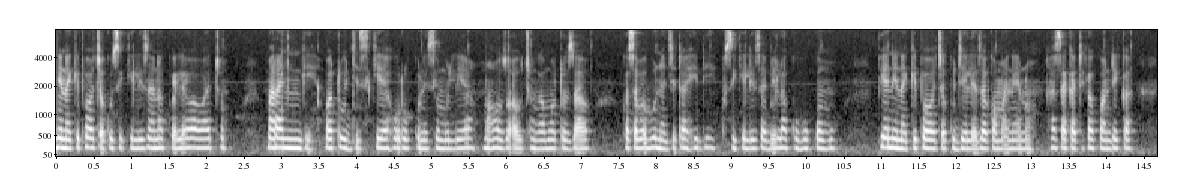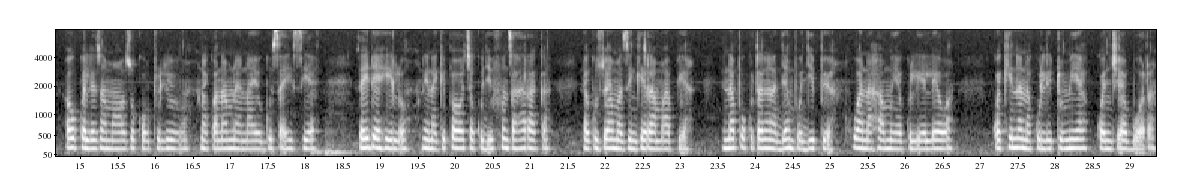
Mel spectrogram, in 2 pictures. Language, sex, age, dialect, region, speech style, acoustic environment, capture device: Swahili, female, 25-34, Kenya - Mombasa, Kenya, happy, silence, desktop / Windows / Chrome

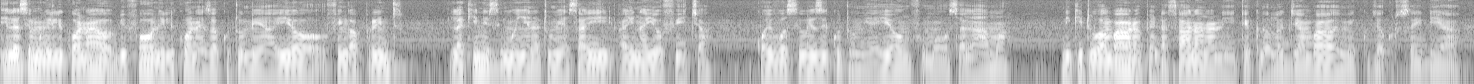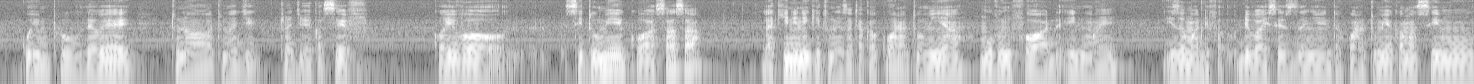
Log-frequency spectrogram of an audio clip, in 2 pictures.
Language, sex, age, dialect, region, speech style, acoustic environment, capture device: Swahili, male, 25-34, Kenya - Nairobi Sheng-influenced, Kenya, focused; relaxed, silence, desktop / Windows / Chrome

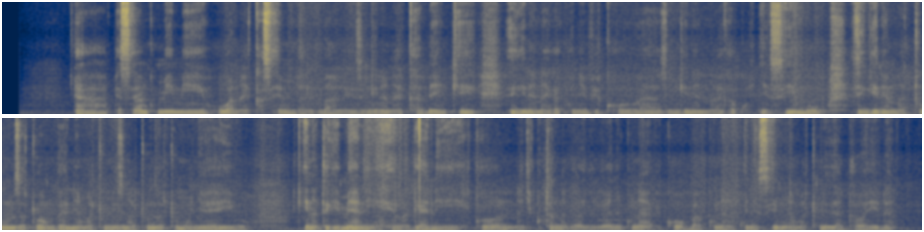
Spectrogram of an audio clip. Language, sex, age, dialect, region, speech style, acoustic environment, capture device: Swahili, male, 25-34, Tanzania - Dar es Salaam, Tanzania, relaxed, people talking; music; silence, mobile / Linux / Chrome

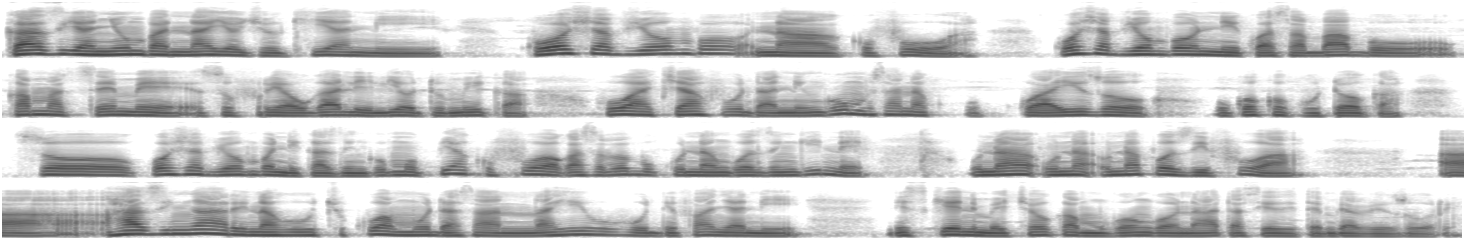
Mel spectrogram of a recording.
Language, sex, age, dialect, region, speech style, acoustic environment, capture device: Swahili, male, 45-54, Kenya - Nairobi Sheng-influenced, Kenya, happy, silence, mobile / Linux / Chrome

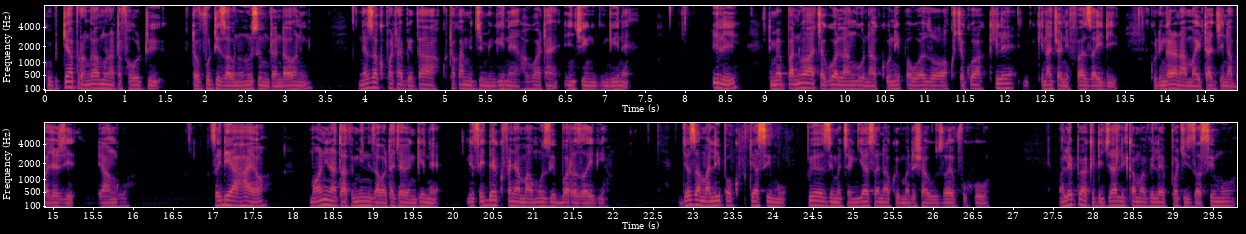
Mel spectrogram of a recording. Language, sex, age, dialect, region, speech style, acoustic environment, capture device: Swahili, male, 18-24, Kenya - Nairobi Sheng-influenced, Kenya, relaxed, nature, mobile / Linux / Chrome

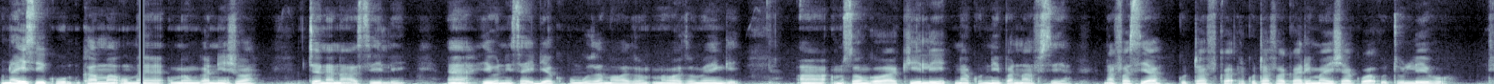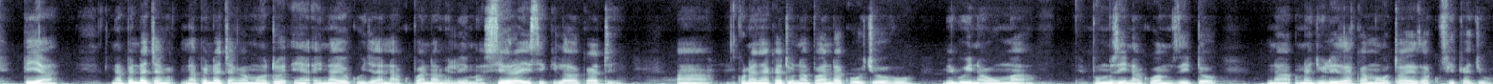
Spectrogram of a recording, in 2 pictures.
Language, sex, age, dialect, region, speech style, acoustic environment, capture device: Swahili, male, 25-34, Kenya - Mombasa, Kenya, relaxed, silence, mobile / Linux / Chrome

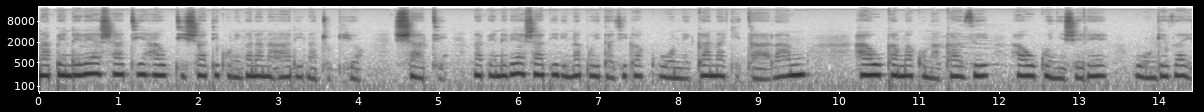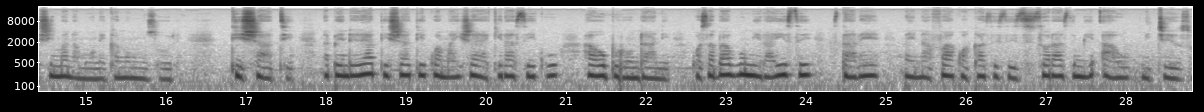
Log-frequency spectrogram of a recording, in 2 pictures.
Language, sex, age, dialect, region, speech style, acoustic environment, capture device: Swahili, female, 25-34, Kenya - Mombasa, Kenya, relaxed, silence; nature, desktop / Windows / Chrome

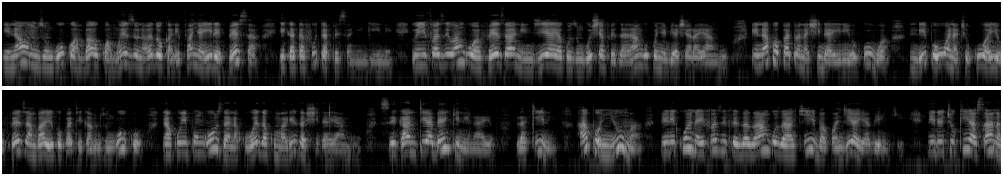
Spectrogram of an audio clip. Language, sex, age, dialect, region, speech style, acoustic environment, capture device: Swahili, female, 35-44, Tanzania - Dar es Salaam, Tanzania, happy; relaxed, nature, mobile / Linux / Chrome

